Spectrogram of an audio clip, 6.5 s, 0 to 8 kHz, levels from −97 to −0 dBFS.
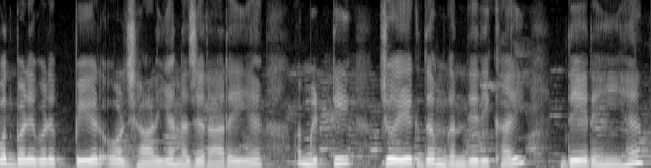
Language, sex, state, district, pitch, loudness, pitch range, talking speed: Hindi, female, Punjab, Fazilka, 225 Hz, -16 LUFS, 205-240 Hz, 175 wpm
